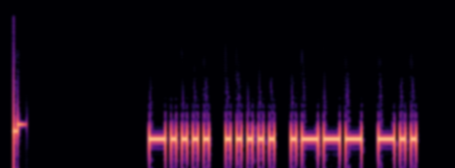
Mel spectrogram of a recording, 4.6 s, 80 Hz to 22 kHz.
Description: Morse code, heard as a keyed tone, about 22 wpm, 700 Hz. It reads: 65JD
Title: Four Challenging Letter-Number Combinations 22wpm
